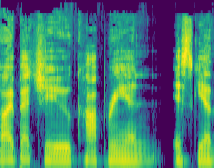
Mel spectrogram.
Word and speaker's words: Ischia: And this is spelled I-S-C-H-I-A. Also with the pronunciation on the first syllable, Ischia.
